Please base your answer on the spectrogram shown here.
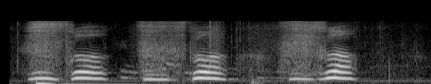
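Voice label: "fu2 wu4", Mandarin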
